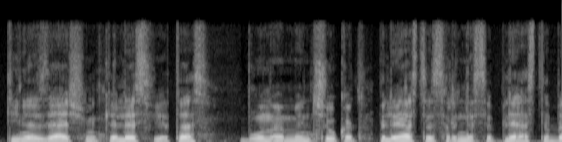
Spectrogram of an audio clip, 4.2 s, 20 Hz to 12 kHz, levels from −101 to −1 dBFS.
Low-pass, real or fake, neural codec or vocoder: 9.9 kHz; fake; vocoder, 22.05 kHz, 80 mel bands, WaveNeXt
